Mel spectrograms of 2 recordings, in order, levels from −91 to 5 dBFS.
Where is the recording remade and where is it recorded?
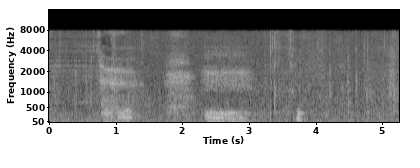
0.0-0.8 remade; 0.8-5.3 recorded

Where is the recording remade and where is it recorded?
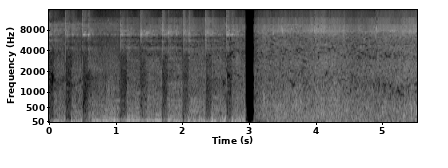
0.0-0.6 recorded; 0.6-2.6 remade; 2.6-5.5 recorded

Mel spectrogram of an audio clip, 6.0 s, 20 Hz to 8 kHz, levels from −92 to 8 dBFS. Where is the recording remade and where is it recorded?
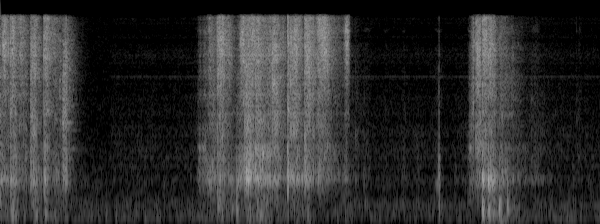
0.0-0.5 remade; 0.5-1.1 recorded; 1.1-6.0 remade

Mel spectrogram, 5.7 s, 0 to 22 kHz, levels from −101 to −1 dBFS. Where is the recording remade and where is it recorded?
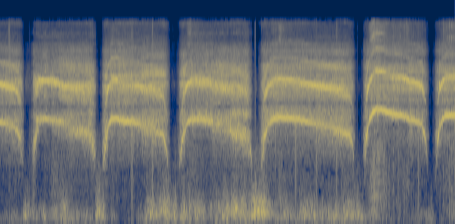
0.0-0.4 recorded; 0.4-1.2 remade; 1.2-2.4 recorded; 2.4-3.2 remade; 3.2-5.7 recorded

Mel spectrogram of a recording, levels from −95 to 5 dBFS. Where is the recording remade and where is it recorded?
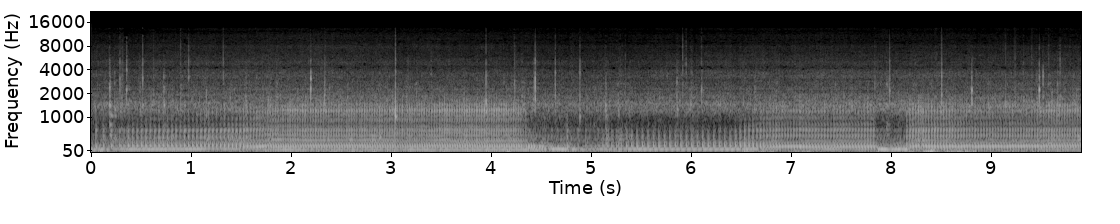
0.0-9.9 remade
